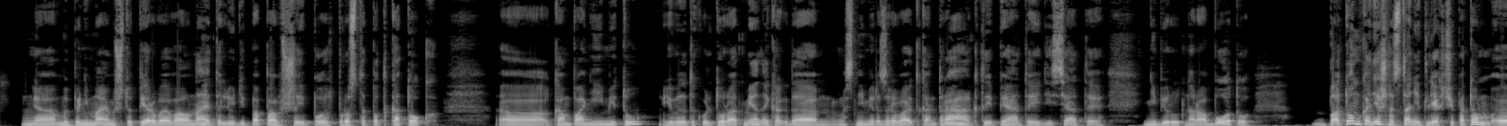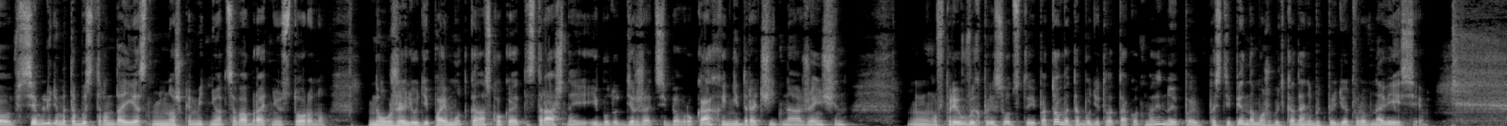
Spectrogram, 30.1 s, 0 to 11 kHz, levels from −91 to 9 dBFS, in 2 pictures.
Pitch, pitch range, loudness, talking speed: 110 Hz, 100-125 Hz, -22 LUFS, 160 wpm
